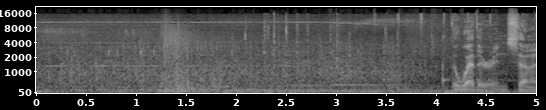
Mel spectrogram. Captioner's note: thunderstorm rumbling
